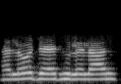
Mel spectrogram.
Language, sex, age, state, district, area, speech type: Sindhi, female, 45-60, Delhi, South Delhi, urban, conversation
